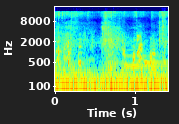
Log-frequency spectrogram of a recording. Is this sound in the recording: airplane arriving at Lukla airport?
no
